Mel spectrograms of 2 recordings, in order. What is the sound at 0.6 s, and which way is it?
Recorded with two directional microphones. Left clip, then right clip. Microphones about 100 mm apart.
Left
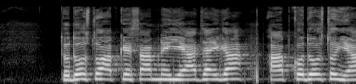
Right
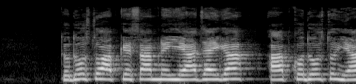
Speech, 25° left (ahead or behind).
